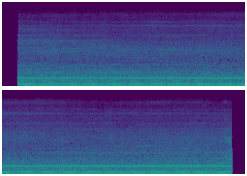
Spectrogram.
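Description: A steady hum with a constant higher tone over it and a hiss, cutting in and cutting off abruptly.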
